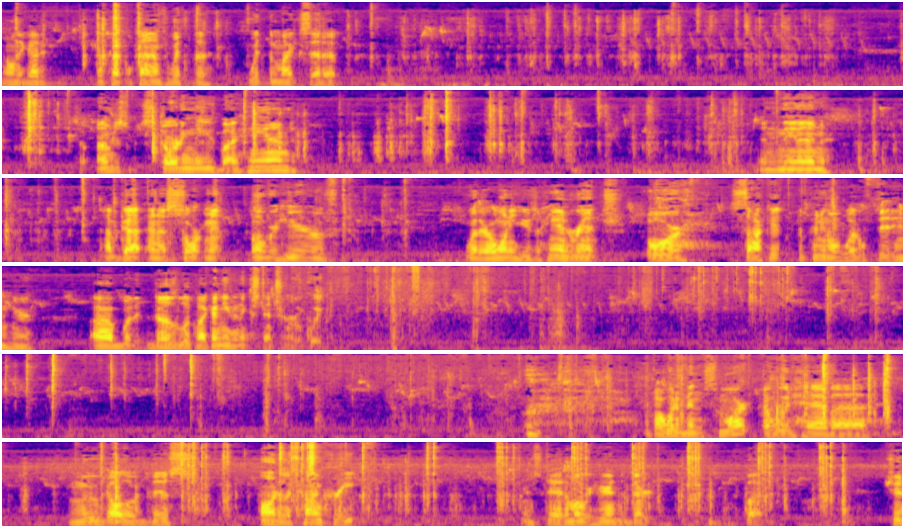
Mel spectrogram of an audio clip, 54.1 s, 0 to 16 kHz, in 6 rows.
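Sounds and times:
birds chirping faintly: 0:00.0 - 0:54.0
small metallic clicks: 0:03.4 - 0:09.8, 0:10.4 - 0:16.9, 0:33.6 - 0:39.7, 0:46.0 - 0:53.6.

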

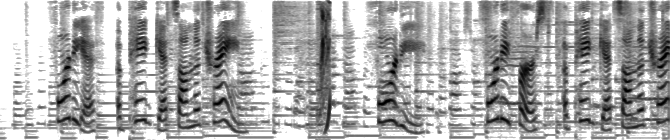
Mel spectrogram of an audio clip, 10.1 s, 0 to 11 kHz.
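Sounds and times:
light children's music: 0:00.0 - 0:10.0.

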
